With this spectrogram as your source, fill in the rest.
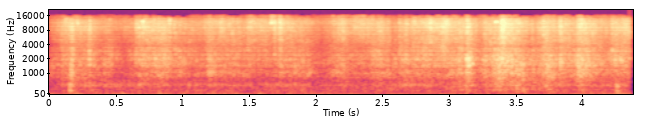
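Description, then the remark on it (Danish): Soft, continuous rustling and crackling as someone walks around a yard through vegetation, touching plants, with a few scattered brushing steps against leaves and stems. Quiet, with no voices. “Man kan høre en rør ved nogle planter på en eller anden måde.”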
